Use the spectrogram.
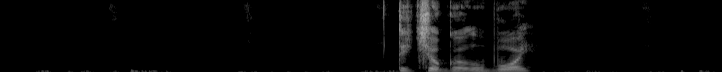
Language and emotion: Russian, angry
